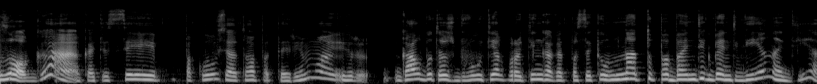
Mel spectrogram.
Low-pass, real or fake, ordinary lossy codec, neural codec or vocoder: 14.4 kHz; fake; AAC, 96 kbps; vocoder, 48 kHz, 128 mel bands, Vocos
